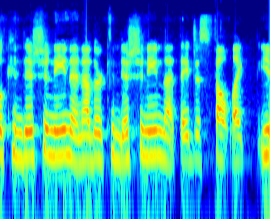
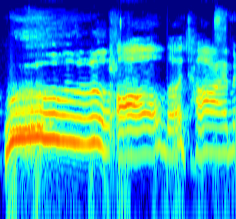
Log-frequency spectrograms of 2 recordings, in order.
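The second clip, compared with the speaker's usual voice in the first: a louder, higher hammed-up crying wail; mock sobbing wail; 5 semitones higher, 5 dB louder, much slower than usual. Retelling crying at the English funeral, mock wail. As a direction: play the endless crier for laughs. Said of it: "Why am I crying so hard?".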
